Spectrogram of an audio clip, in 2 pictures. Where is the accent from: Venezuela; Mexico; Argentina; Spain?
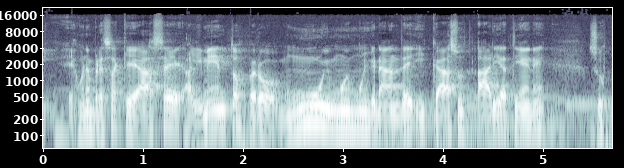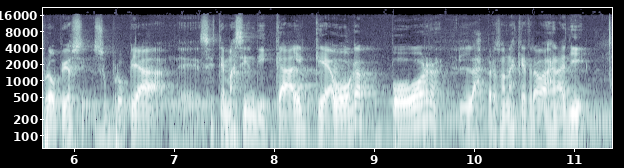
Venezuela; Valencia, Carabobo; Mi familia es caraqueña, pero yo nací, digamos que me crié en Valencia, soy valenciano.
